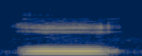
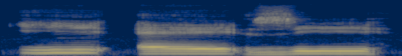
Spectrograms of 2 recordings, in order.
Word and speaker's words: Eazao: And the product, I'm not sure I can pronounce it. Eazio. It's Eazao.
